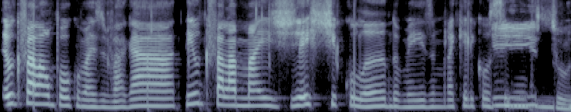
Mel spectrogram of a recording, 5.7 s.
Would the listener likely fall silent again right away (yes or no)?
no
